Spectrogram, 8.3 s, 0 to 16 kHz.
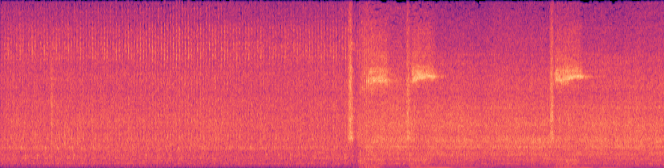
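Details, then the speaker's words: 2006 Hyundai Accent 1.5 (TagAZ) that had misfired, knocked and lacked power, now with a new coil and camshaft sensor: a steady idle, then two throttle blips that rise and fall cleanly. There is no stumble or backfire, and the engine runs evenly. "нет никаких не провалах него perdido ты не стреляет в глушитель работает ровно"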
